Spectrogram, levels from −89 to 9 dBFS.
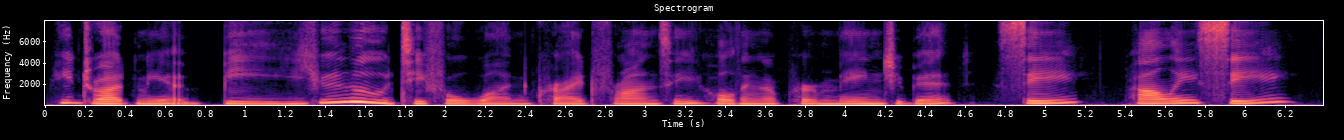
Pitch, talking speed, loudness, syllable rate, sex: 200 Hz, 170 wpm, -18 LUFS, 4.3 syllables/s, female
